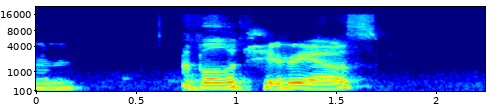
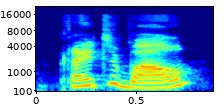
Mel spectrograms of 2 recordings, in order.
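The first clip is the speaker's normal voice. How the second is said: ordinary talk, nothing marked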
